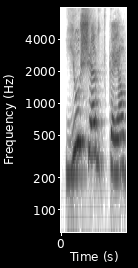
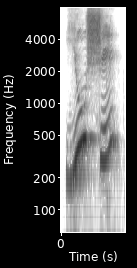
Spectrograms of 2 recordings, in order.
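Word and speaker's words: Klyuchevskaya: Yushevskaya volcano. Let me write down the name for more clarity. It starts with K, but the KL is silent here, as most names are from this region. Yushevskaya volcano.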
